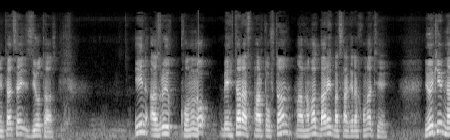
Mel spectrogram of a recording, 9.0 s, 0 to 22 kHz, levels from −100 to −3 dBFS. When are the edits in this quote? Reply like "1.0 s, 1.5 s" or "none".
4.0 s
